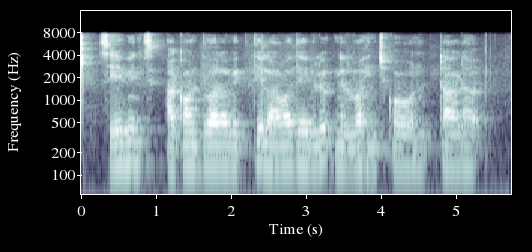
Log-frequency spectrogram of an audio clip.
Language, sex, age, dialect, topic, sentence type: Telugu, male, 18-24, Utterandhra, banking, statement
